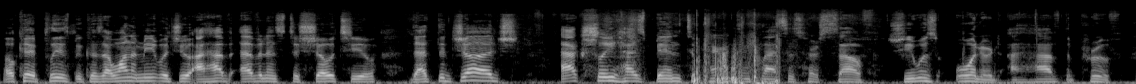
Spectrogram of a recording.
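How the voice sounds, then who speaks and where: A man's voice: medium pitch, fairly even intonation, measured pace, noisy background. A man pleading with a case worker on a phone call, insistent and repeating her name. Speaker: father in a custody dispute.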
